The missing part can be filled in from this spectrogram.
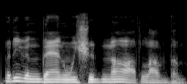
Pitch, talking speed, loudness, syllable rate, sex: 110 Hz, 255 wpm, -14 LUFS, 5.1 syllables/s, male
